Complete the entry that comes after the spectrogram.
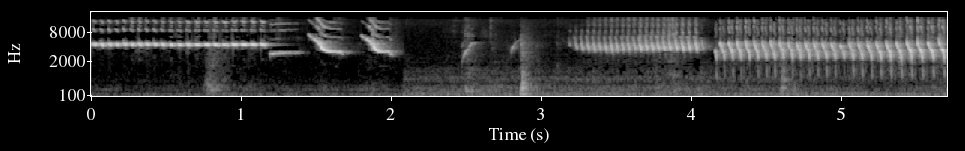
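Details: A canary's strong mating song to stimulate a hen: a steady high trill, a couple of sharp downward sweeps, a short pause with faint clicks, then dense buzzy rattling trills continuing to the end.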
